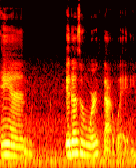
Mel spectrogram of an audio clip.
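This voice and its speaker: In a room with audible echo, a woman speaks very slowly in a monotone, flat intonation. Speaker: lifestyle vlogger. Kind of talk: casual monologue. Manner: stutters at times.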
